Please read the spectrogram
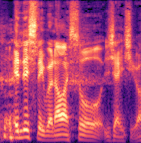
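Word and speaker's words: Diédhiou: Oh sorry, Diadu. – So for anyone who hasn't seen it yet, Chris Kamara, in his infinite wisdom, decided to pronounce Famara Jeju as Diadu.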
